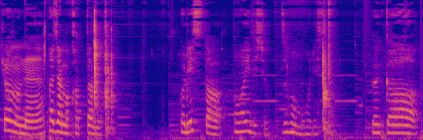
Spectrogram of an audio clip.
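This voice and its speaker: A woman's voice: medium pitch, darkish tone. Chatty young woman rambling to camera. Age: about 20. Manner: rambling, chatty, with frequent fillers; playful self-mocking asides. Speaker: vlogger. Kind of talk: casual solo chat to camera.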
